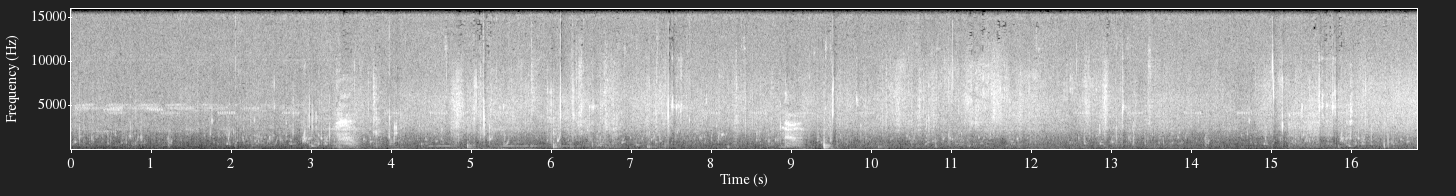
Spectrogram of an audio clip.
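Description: Water in a pool gently lapping and trickling, with small irregular splashes; a couple stand out, about three and nine seconds in.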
